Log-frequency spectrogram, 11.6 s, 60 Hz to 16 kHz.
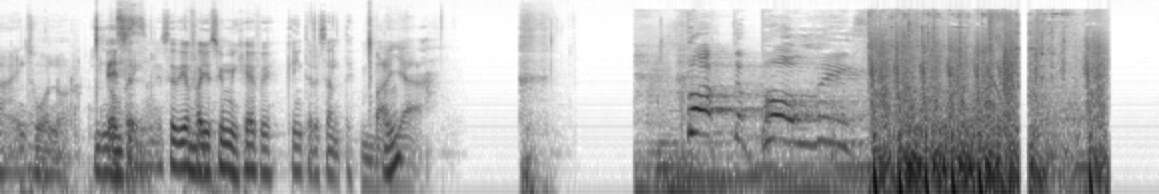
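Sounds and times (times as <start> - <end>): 
speech: 0.2 - 4.4, 6.9 - 8.7
rapid gunshot sound effects: 8.6 - 11.1.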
